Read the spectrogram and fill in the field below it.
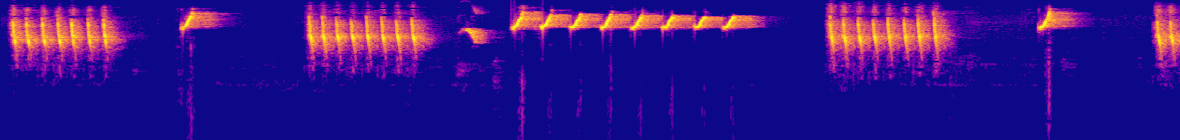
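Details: Fast, tight 'nembak' chattering of a bar-winged prinia: buzzy trill bursts and single rising chirps, then a run of about eight rapid high notes, then more rattling bursts.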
